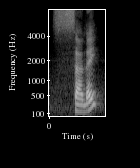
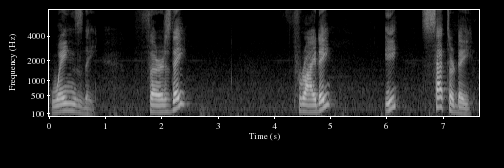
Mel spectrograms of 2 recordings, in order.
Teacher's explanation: a sílaba tônica é na verdade a primeira da palavra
